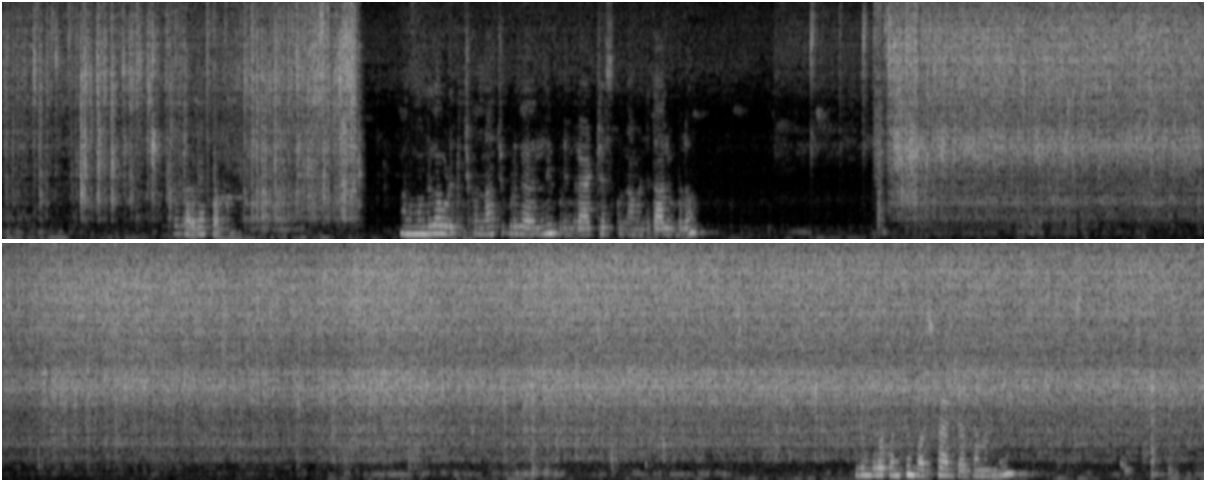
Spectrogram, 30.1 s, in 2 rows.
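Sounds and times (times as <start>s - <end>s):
beans frying in hot oil: 0.0s - 4.6s, 9.9s - 30.0s.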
